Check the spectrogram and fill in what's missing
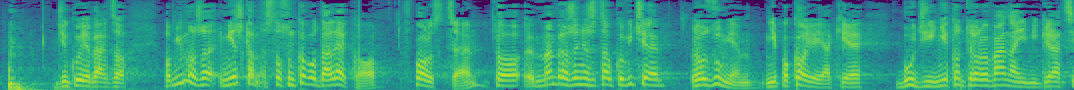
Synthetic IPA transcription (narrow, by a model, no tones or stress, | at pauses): d͡ʑɛŋkujɛbaɾd̪zɔ | pɔmʲimɔʐɛmʲjɛʂkamst̪ɔsuŋkɔvɔd̪alɛkɔ̰ | fpɔlst̪sɛ̰t̪ɔmamvɾaʐɛɲɛʐɛt̪sawkɔvʲit͡ɕɛ | ɾɔzumʲjɛmɲɛpɔkɔjɛjakʲɛ | bud͡ʑiɲɛkɔnt̪ɾɔlɔvanaimʲiɡɾat̪sʲja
